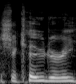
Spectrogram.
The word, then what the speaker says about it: charcuterie: Charcuterie.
